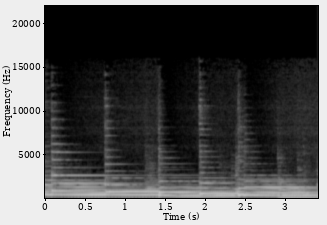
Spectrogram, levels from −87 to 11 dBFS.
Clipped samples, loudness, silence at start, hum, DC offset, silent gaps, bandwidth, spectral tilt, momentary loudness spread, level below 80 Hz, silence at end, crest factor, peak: under 0.1%; -15 LUFS; 0 s; none; under 0.1%; none; 12 kHz; -5.5 dB/octave; 2 LU; -56 dBFS; 0 s; 14 dB; 0 dBFS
